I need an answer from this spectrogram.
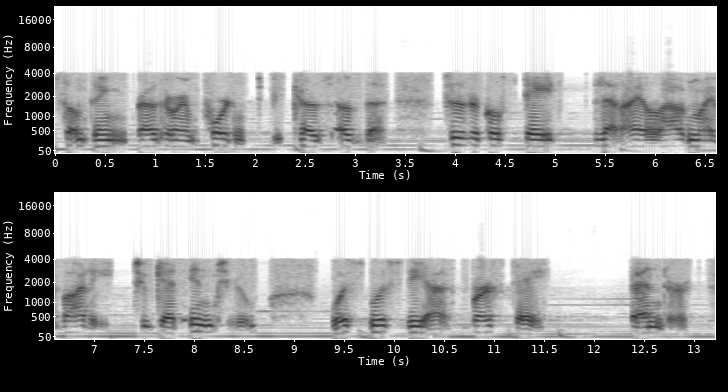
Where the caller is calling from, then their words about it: British Columbia, Canada; I'm calling from British Columbia, Canada.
